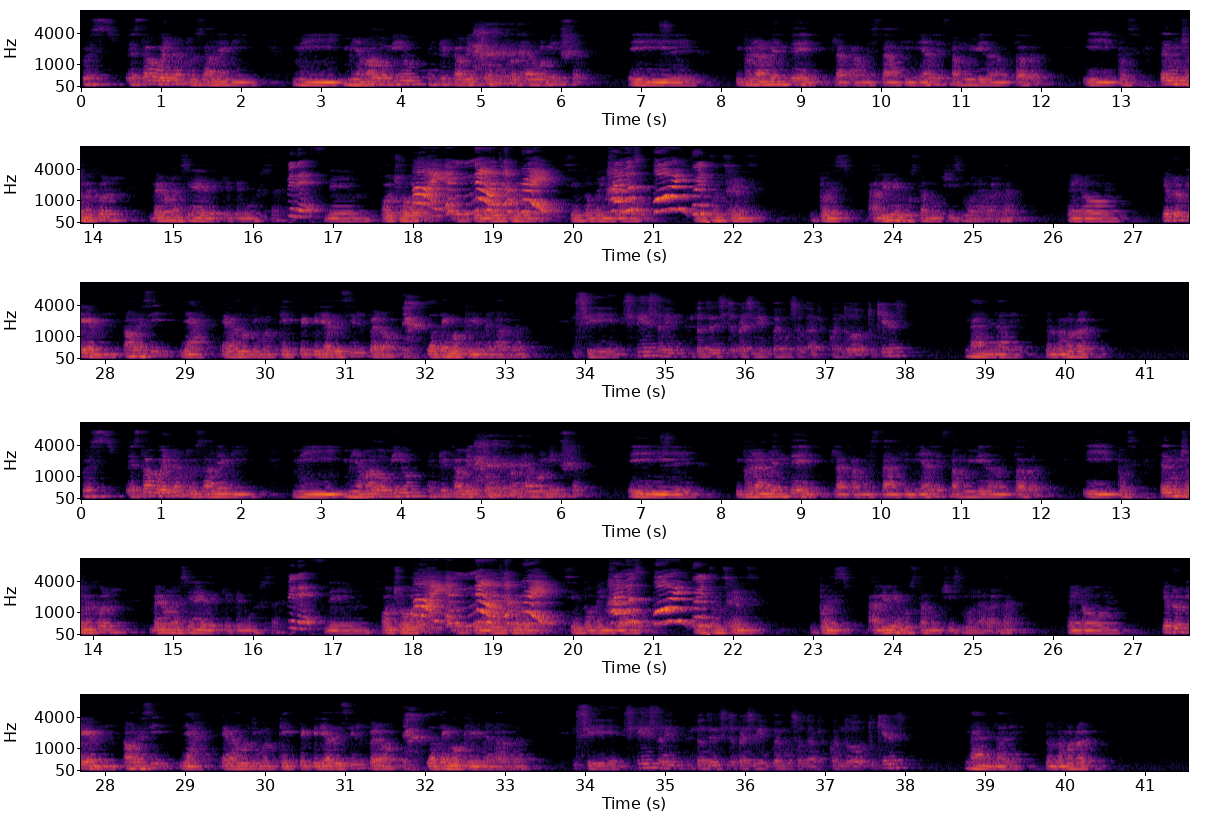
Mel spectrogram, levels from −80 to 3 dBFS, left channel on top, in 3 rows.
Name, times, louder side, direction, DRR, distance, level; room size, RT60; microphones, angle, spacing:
voice 1, 0.0-2.2 2.6-6.3 6.8-7.7 8.2-12.0 12.5-13.2 13.5-14.3 14.7-16.4 16.9-20.9 21.5-22.3 23.0-25.5 26.2-26.8 27.4-31.6 32.0-33.3 38.7-39.4 39.8-40.2, right 1 dB, 20° right, -10 dB, 0.6 m, -34 dB
voice 2, 4.9-5.6 6.0-6.2 7.2-7.6 21.9-22.1 31.7-32.0 33.8-38.0, equal, 70° left, -5 dB, 1.2 m, -42 dB
Yell, 16.4-16.7 18.0-19.7 20.4-21.7, equal, 30° left, 1.0 m, -28 dB
4.1 x 2.1 x 2.4 m, 0.67 s
head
